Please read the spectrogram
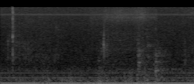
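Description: A few faint, scattered keystrokes on a laptop keyboard, short clicks over a steady background hum.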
